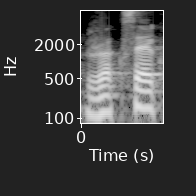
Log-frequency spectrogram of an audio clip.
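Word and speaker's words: rucksack: 3 रक्सैक, इसका जो pronunciation होता है ना, रक्सैक होता है।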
